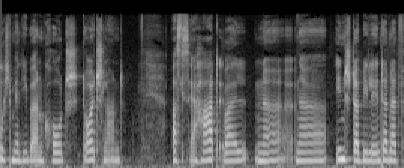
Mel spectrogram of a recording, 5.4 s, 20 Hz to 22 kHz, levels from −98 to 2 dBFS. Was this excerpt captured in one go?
no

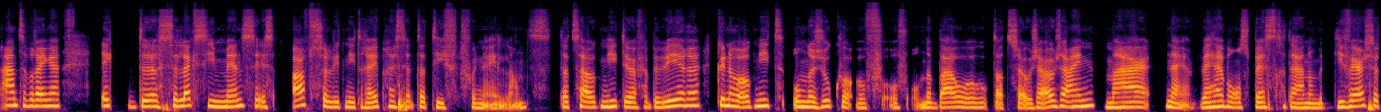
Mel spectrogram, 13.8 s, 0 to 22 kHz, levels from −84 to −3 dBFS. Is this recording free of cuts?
no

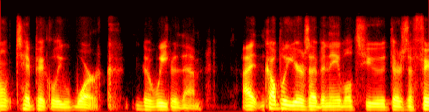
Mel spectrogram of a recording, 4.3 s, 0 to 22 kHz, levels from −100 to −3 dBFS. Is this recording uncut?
no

